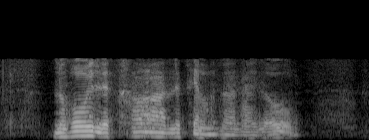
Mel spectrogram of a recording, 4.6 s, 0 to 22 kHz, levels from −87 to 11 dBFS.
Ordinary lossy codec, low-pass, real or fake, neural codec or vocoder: AAC, 16 kbps; 7.2 kHz; fake; codec, 44.1 kHz, 1.7 kbps, Pupu-Codec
